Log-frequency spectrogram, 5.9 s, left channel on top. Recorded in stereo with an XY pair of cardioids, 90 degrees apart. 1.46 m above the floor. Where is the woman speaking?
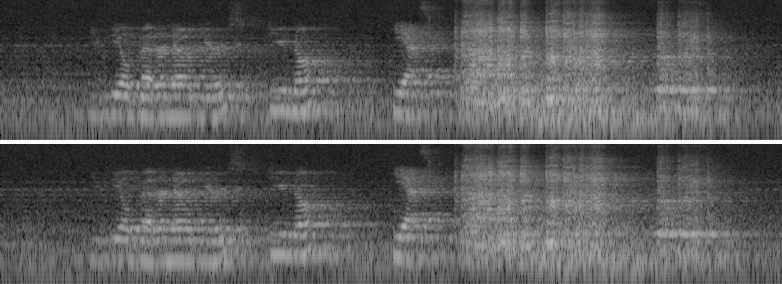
40° left, 2.5 m; by 3.3 s 15° right, 2.5 m.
